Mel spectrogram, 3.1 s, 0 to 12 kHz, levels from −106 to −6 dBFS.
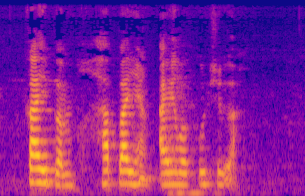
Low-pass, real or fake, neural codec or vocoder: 10.8 kHz; real; none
